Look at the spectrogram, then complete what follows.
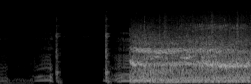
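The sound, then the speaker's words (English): A limousine brakes hard to a stop at traffic lights, its tires letting out a loud, sustained squeal after a low engine rumble and two sharp knocks. No one speaks. “The limo has to stop and wait at some traffic lights.”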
